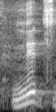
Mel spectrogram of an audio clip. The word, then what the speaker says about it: knits: Welcome to QA, where tonight the K is silent, as in knits, knots, knackers and knobs.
